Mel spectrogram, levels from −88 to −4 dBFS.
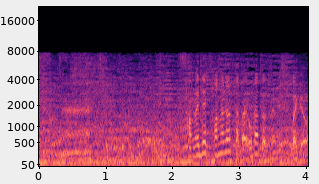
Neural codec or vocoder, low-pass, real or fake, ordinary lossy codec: codec, 16 kHz, 4 kbps, FreqCodec, larger model; none; fake; none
